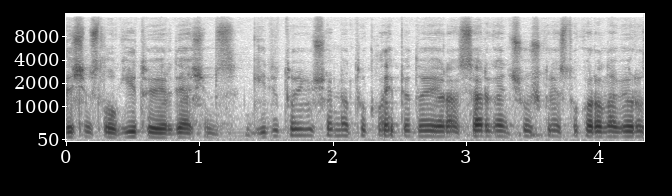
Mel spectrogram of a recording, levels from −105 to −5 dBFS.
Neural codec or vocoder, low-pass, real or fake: vocoder, 44.1 kHz, 128 mel bands every 512 samples, BigVGAN v2; 14.4 kHz; fake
